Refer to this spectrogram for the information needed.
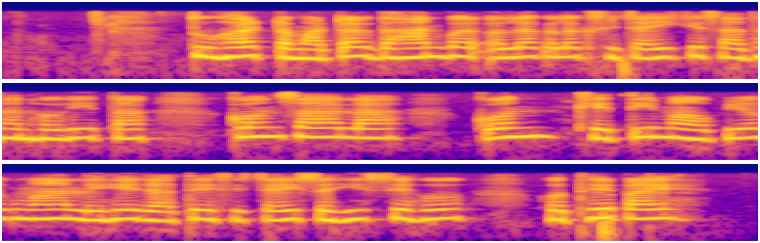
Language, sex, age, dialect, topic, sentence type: Chhattisgarhi, female, 25-30, Eastern, agriculture, question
